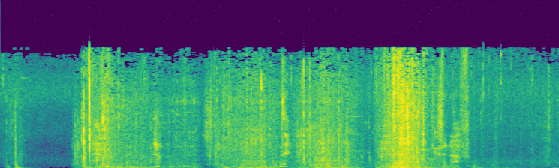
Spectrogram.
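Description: A garage door rattles and rumbles as it is pushed up.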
